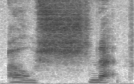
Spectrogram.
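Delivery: ordinary talk, nothing marked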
